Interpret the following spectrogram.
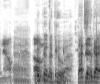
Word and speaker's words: Puka Nacua: course, the new wide receiver that I can't pronounce his name, and I'm not going to try right now. Puka Nacua. That's the guy. It's like Yeah, there Hakuna you go. Matata, Puka Nacua, same thing.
